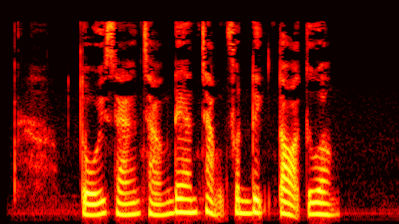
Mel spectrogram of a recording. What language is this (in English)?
Vietnamese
